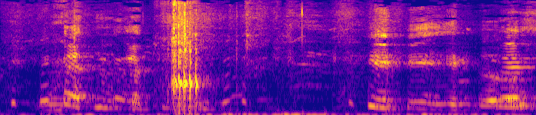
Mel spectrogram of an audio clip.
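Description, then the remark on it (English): A man's voice imitates a pig, making a run of nasal, snorting oinks and grunts over a few seconds, loud, with a sharper squeal-like burst partway through. “Babe the Pig sound. I fucking tried.”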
